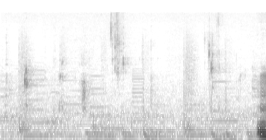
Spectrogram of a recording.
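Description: Background music with a few faint, soft crunches of fresh pineapple.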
